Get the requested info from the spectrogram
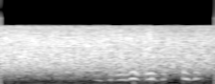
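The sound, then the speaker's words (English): Steady, dense applause from a crowd welcoming a guest who has just been introduced fills the whole stretch, with a voice faintly surfacing under the clapping toward the end. “That was your applause,”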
